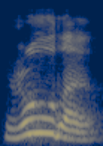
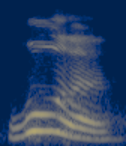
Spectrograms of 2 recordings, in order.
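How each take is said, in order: First: Ruler with a proper English r, not a w; correct r sound. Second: Ruler said as wuler, with a w for the r; wrong w sound. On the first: Teacher corrects pupil: proper English r. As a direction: model the right ruler after the wrong one. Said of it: "Nào phát âm là". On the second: Teacher mimics pupil's wrong wuler. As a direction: imitate the pupil's mistake: wuler. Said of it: "Con phát âm thế này nó thành w". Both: Shown as a demonstration.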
